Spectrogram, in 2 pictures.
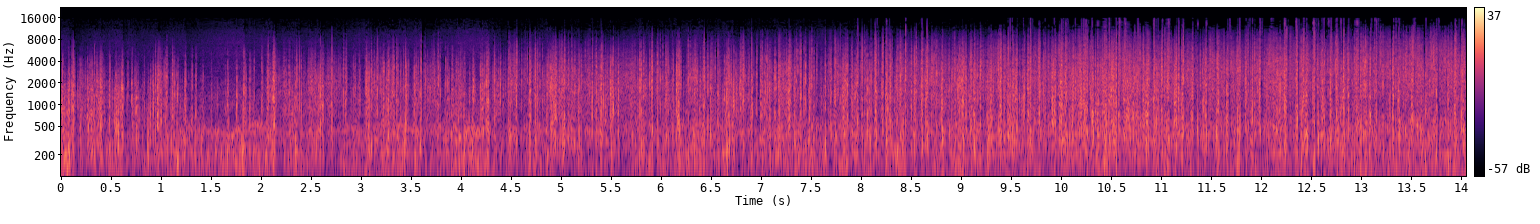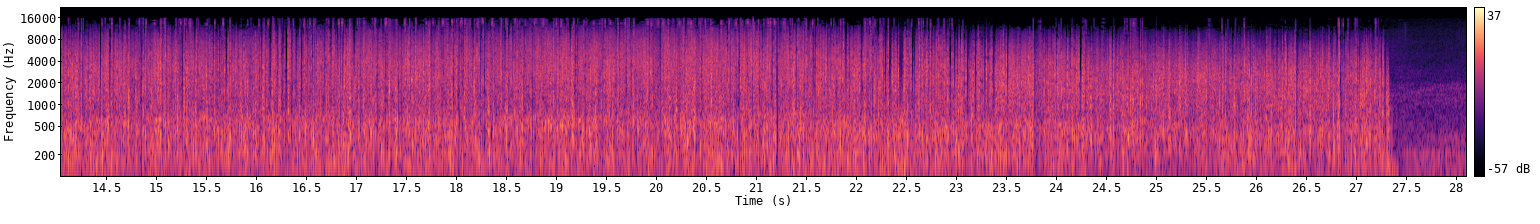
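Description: Wind rushing over the microphone from a moving car, with road noise under it: a loud, steady rush that drops off sharply near the end.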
